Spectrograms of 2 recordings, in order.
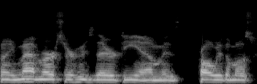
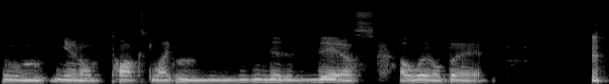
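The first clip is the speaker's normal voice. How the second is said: lazy, very slow Cajun drawl. Speaker demonstrating a character he made, slow-talking Cajun turtle voice. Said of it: "the Cajun slow talking turtle".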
